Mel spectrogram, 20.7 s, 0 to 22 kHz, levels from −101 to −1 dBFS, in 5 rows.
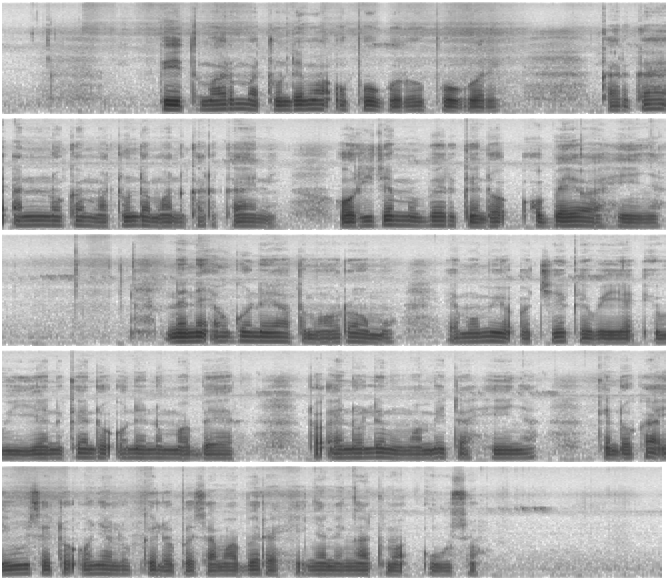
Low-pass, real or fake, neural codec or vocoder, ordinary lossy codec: none; fake; vocoder, 44.1 kHz, 128 mel bands every 256 samples, BigVGAN v2; none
